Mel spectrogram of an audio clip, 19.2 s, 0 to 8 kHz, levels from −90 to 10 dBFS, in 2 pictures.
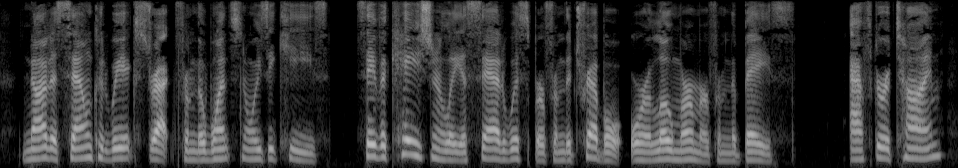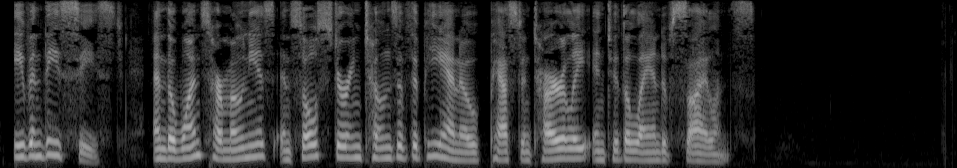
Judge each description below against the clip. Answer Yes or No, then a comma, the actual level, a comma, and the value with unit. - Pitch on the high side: No, medium, 170 Hz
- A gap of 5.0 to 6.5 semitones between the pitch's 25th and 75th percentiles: No, average, 4.0 semitones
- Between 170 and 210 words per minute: No, average, 155 wpm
